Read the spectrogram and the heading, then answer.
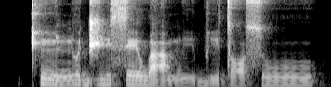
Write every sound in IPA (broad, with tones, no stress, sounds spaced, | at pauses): kʰ ĩ˦˨ ɲ ʊ˦ d͡ʒ i˦ s e˦ w a˨ m i˨ b i˨ d ɔ˨ s uː˦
